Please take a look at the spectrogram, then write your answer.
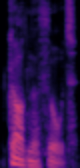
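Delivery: usual speaking voice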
